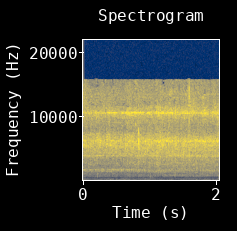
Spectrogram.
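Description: A steady hiss from a gas stove where food is cooking, with no distinct knocks or stirs.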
